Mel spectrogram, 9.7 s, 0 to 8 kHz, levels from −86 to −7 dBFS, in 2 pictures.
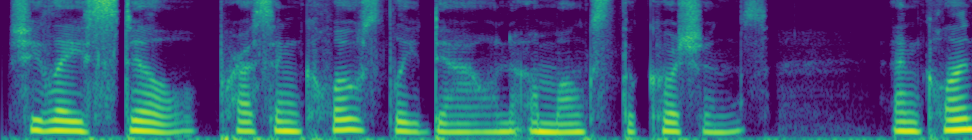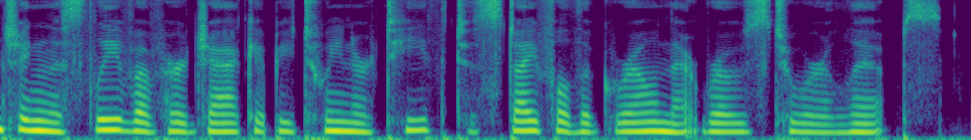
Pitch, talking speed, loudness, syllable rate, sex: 195 Hz, 175 wpm, -20 LUFS, 4.3 syllables/s, female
